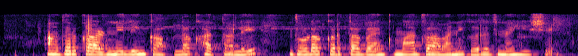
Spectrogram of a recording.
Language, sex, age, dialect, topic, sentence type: Marathi, female, 31-35, Northern Konkan, banking, statement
